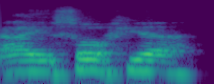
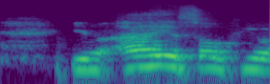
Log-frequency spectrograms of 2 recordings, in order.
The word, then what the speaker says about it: Hagia Sophia: some talk about, the Hagia Sophia. And for those of you, just some background, Hagia Sophia or Hagia Sophia or, various and sundry pronunciations depending on the language you're pronouncing it.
